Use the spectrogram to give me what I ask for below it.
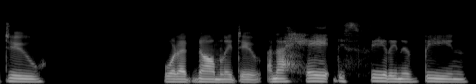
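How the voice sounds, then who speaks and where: Speaking unhurriedly in a bass voice with fairly even intonation, a face painter in her 40s talks candidly as a podcast guest. She's chatty and frank in casual conversation, restarting often. The tone is clean with no room sound, though the podcast audio is dull, dry, and lo-fi.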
